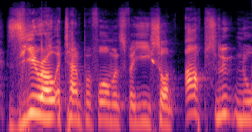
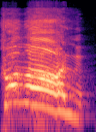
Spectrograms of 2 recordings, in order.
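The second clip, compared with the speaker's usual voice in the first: loud celebratory shout; 8 semitones higher, 10 dB louder than usual. Real, not acted. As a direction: bellow it out, louder and higher. Fan celebrates penalty.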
